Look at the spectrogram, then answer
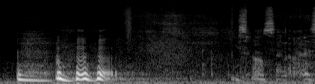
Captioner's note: both chuckling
